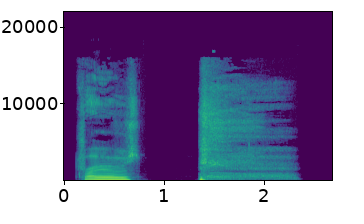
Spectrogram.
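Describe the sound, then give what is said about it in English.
A voice imitates wrestler Stone Cold's heavy breathing: first a short, voiced, groaning breath, then after a pause a longer, rough, breathy exhale, with no other sound around them. “He also, like, breathes a lot when he's talking, too, so he's like,”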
